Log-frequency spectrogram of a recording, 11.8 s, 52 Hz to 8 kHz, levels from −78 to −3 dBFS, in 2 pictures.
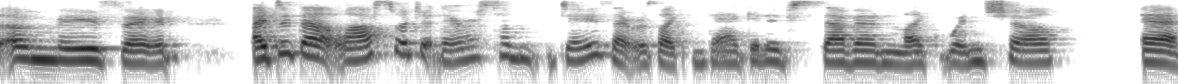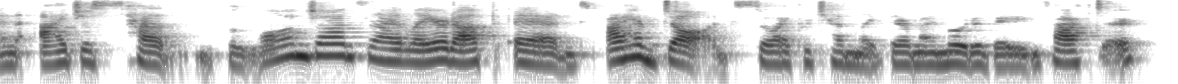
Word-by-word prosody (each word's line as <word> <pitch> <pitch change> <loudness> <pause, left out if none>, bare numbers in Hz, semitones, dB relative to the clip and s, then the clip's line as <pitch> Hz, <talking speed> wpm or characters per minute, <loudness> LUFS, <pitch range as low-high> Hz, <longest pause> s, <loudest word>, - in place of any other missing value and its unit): amazing. 220 -3 +4 0.3
I 230 - +9
did 325 +5 0
that 275 -4 +6
last 225 +3 +2
sort 310 -1 +1
there 200 +2 -2
were 240 - -5
some 250 -2 -6
days 240 +7 -3
I - - +1
was, 175 - -5
like, 160 - -1
-7, 195 0 -2
like, 175 +1 -1
wind 185 +2 -3
chill, 195 -1 -1 0.4
and 180 -4 +4
I, 175 +3 +1
just, 195 -1 -7
had 180 +6 -1 0.2
the - - -8
long 275 +3 0
johns 285 -1 0
and 230 - -2
I 205 - 0
layered 200 +2 +2
up, 190 0 +2
and 165 -5 -1
I 215 +2 +4
have 250 -7 +2
dogs, 300 +2 0
so 185 - -3
I 180 - -2
pretend, 180 -1 -8
like, - - -6
they're 175 -1 -4
my 170 0 -3
motivating 165 -3 -2
factor. 185 -1 -1
195 Hz, 205 wpm, -26 LUFS, 180-230 Hz, 0.4 s, I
